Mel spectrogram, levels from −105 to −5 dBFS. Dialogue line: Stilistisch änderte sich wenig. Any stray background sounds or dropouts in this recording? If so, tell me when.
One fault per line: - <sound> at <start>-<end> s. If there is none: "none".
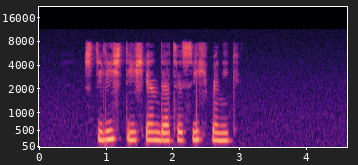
none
